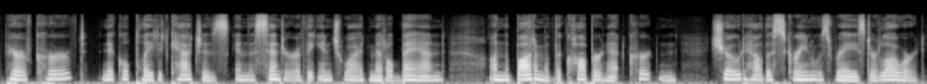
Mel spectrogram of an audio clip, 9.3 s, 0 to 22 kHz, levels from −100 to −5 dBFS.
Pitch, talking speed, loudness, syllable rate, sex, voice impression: 150 Hz, 200 wpm, -21 LUFS, 5.5 syllables/s, female, feminine, adult-like, tensed, slightly powerful, clear, fluent, intellectual, calm, reassuring, elegant, kind, slightly modest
